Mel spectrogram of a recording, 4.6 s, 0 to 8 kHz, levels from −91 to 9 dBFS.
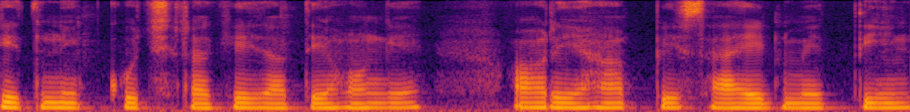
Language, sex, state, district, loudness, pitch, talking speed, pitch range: Hindi, male, Chhattisgarh, Kabirdham, -16 LUFS, 130 Hz, 145 wpm, 125-130 Hz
